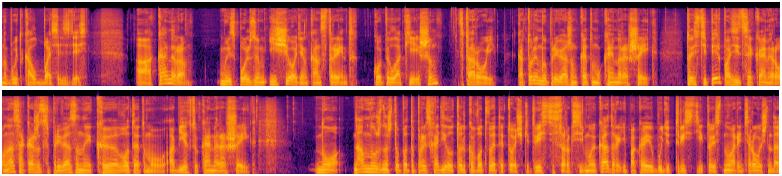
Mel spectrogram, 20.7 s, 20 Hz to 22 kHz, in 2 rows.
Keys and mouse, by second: 2.0 click, 3.2-4.5 drag, 6.5 click, 10.0-10.6 shift+middle drag, 12.9 right click, 14.3 click, 16.3-20.7 drag.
